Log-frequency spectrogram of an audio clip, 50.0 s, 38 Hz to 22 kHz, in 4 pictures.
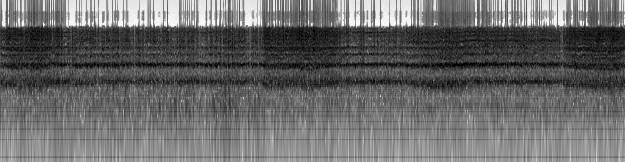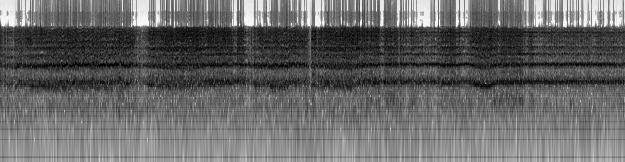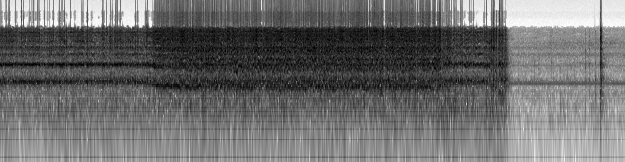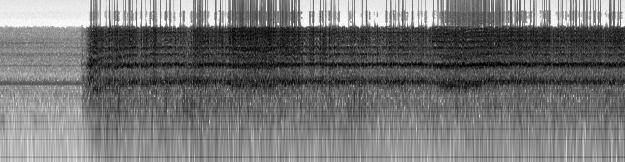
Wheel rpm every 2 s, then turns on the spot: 220, 230, 230, 220, 220, 230, 210, 210, 220, 210, 230, 230, 230, 230, 220, 210, 210, 120, 0, 50, 220, 220, 230, 230, 230.
none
